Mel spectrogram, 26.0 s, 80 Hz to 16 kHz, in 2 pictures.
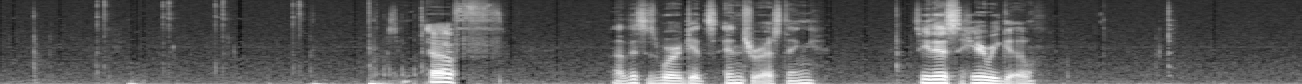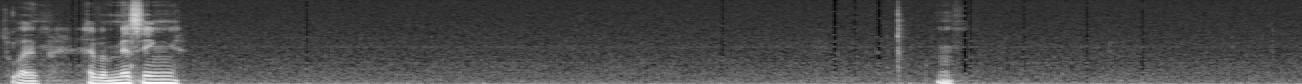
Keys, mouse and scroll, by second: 1.0 click, 1.6 shift+click, 2.1 shift+click, 2.9 shift+click, 3.7 f, 4.2 middle click, 11.7 middle click, 22.0 middle click.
